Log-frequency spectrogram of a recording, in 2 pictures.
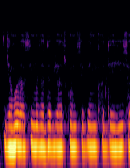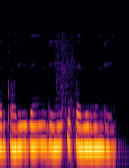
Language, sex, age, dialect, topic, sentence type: Chhattisgarhi, male, 46-50, Western/Budati/Khatahi, banking, question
